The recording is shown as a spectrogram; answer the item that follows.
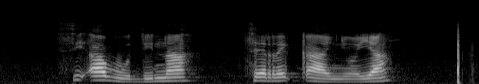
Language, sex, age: Venda, male, 20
